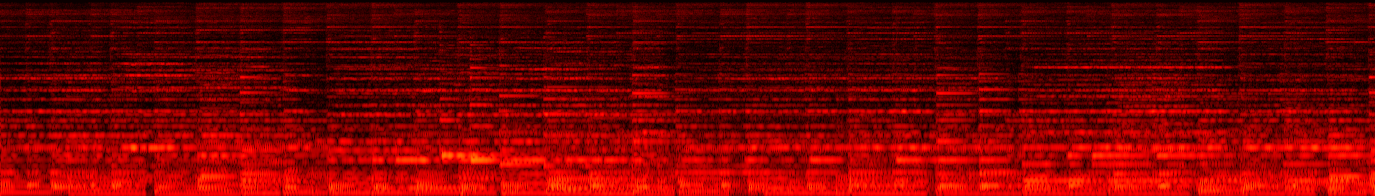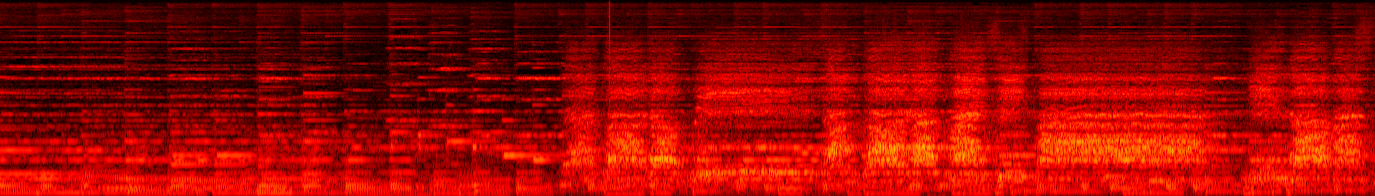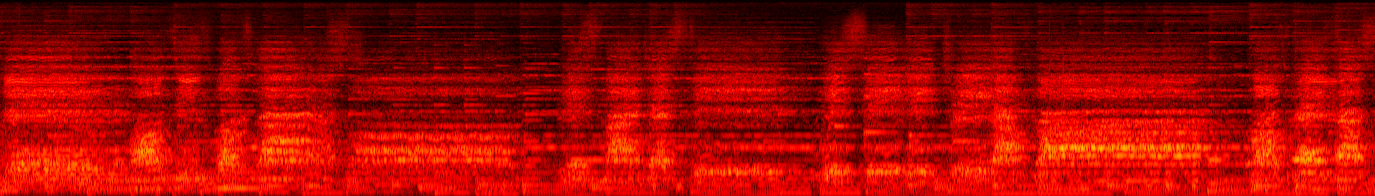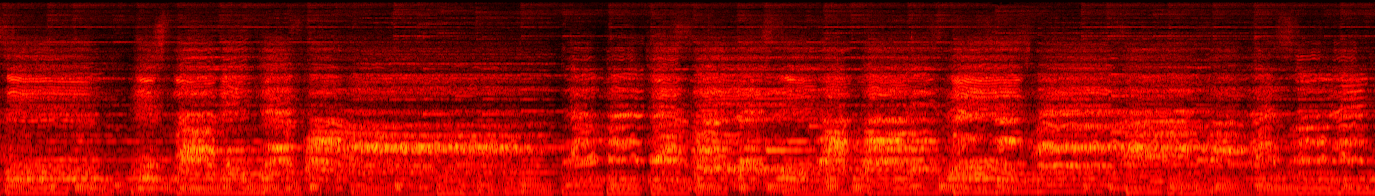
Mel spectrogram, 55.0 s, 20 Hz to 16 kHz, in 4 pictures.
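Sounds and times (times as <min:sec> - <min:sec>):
electronic keyboard accompaniment: 0:00.0 - 0:55.0
choir singing a hymn: 0:19.2 - 0:55.0.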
